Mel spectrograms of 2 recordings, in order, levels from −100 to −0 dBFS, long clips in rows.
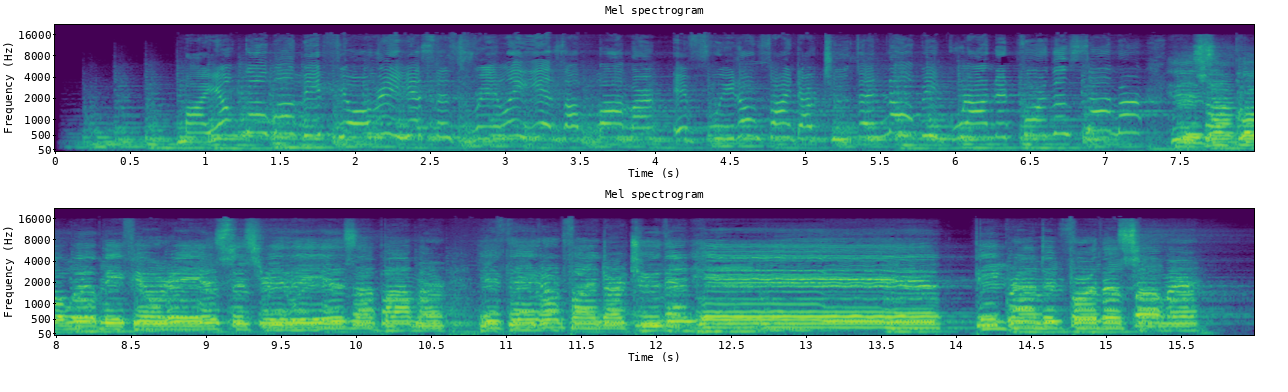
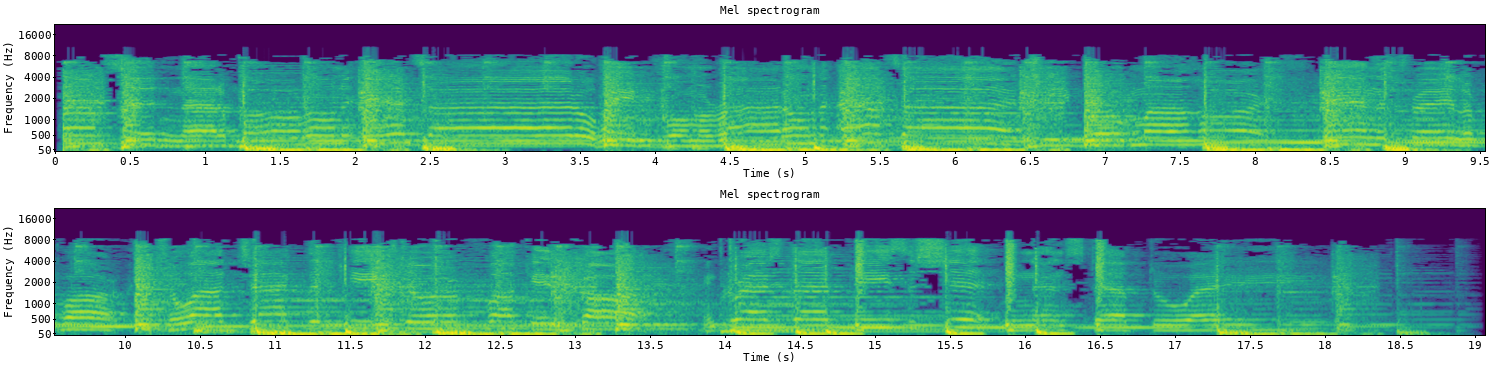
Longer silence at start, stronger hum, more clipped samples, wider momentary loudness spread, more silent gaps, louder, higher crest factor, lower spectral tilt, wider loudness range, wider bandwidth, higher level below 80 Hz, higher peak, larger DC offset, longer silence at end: about the same, 0.15 s vs 0.05 s; neither; second, under 0.1% vs 0.2%; first, 11 LU vs 5 LU; neither; second, -18 LUFS vs -11 LUFS; first, 16 dB vs 10 dB; about the same, -5 dB/octave vs -5 dB/octave; first, 9 LU vs 1 LU; first, 16.5 kHz vs 8.8 kHz; second, -50 dBFS vs -14 dBFS; about the same, -2 dBFS vs 0 dBFS; neither; about the same, 0.25 s vs 0.35 s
